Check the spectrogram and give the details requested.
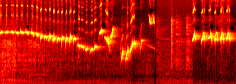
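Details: White-rumped shama song used to provoke a rival into answering: a long descending pulsed trill, then varied sliding whistles and sharp notes, a pause, and a steady rapid trill again.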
